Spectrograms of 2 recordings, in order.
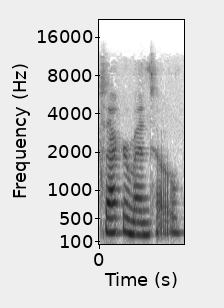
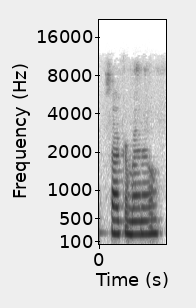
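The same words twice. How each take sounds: First: "Sacramento" with a clear T after the N; T pronounced. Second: "Sacramento" with the T dropped, like "Sacrameno". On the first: Host tests how to say the city, "Sacramento" with crisp T. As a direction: say "Sacramento" slowly, sounding the T in -to. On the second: Host compares city pronunciations, "Sacramento" with silent T. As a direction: run the N straight into the O in "Sacramento". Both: Shown as a demonstration. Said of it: "you say Sacramento or is it".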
